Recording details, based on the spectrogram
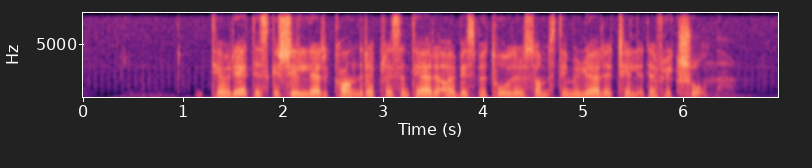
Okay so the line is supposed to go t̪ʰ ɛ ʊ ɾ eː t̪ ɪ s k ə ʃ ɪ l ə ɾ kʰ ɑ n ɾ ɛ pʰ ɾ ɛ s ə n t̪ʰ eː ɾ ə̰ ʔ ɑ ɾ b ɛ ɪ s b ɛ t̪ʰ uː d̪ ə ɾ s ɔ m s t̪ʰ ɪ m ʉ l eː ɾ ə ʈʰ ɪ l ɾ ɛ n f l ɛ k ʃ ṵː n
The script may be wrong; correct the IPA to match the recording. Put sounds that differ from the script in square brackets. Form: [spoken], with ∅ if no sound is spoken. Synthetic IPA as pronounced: t̪ʰ ɛ ʊ ɾ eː t̪ ɪ s k ə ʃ ɪ l ə ɾ kʰ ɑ n ɾ ɛ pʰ ɾ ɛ s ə n t̪ʰ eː ɾ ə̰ ʔ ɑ ɾ b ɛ ɪ s [m] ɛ t̪ʰ uː d̪ ə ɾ s ɔ m s [t̪] ɪ m ʉ l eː ɾ ə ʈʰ ɪ l ɾ ɛ [∅] f l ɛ k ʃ ṵː n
